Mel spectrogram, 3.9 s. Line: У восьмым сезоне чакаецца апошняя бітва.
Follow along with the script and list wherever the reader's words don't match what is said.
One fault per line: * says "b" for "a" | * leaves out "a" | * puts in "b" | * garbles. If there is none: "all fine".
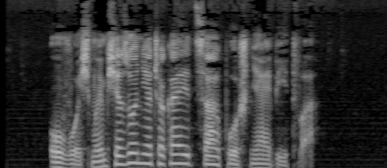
all fine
